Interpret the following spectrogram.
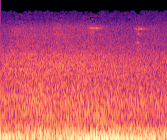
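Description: Steady low rumble of outdoor background noise with no distinct events.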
